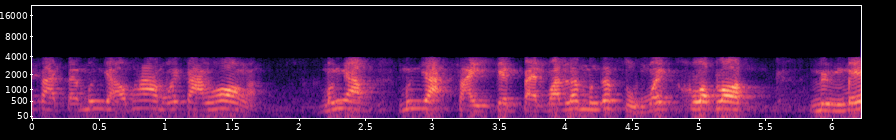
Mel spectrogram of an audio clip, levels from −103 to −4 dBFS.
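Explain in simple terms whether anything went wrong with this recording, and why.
The speech passed through the old GSM full-rate codec used on early mobile phones, which rebuilds the voice from a rough model and throws detail away. Nothing above about 3.8 kHz survives, so the speech sounds narrow, muffled and noticeably buzzy and gravelly all the way through.

From 3.84 to 4.78 s, the automatic gain control decided the sound was too quiet and turned its volume up gradually. The voice and the background noise swell together over that stretch.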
